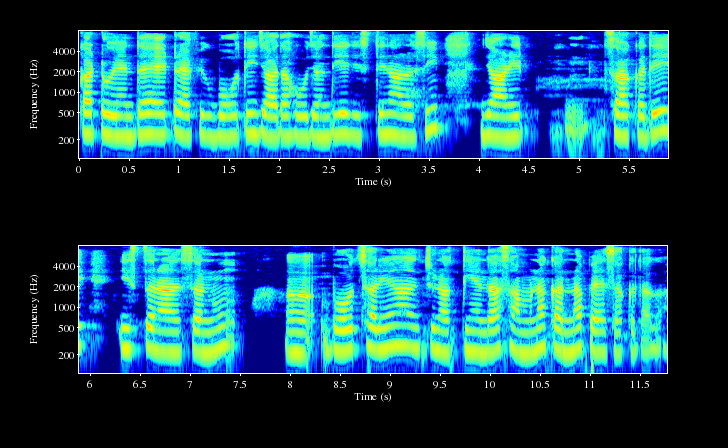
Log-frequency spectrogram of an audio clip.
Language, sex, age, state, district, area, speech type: Punjabi, female, 18-30, Punjab, Mansa, rural, spontaneous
